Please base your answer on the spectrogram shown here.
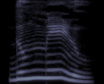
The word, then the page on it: ದುಮ್ಮೇಳು: dummēḷu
